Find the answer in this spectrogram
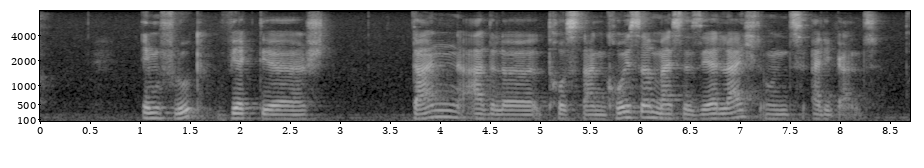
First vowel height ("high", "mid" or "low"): high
